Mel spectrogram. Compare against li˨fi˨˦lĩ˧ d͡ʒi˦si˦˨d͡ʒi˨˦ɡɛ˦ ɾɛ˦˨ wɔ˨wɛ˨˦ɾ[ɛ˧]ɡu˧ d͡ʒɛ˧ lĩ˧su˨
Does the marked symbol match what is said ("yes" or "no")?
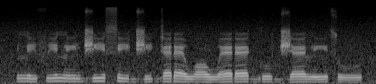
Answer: no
